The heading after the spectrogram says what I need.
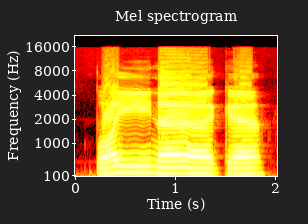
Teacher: Maka di sini kita baca dengan bacaan lin, yaitu lembut dalam pelafalannya dan tidak boleh ditebalkan. Ya-nya harus tipis. · to-nya tebal, ya-nya tipis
